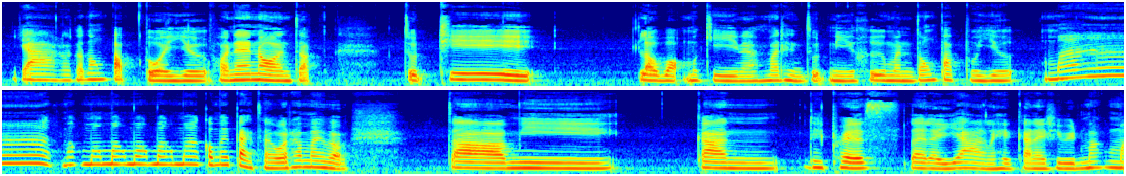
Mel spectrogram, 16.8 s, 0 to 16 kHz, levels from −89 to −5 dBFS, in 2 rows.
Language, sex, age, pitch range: Thai, female, 20-39, 175-205 Hz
